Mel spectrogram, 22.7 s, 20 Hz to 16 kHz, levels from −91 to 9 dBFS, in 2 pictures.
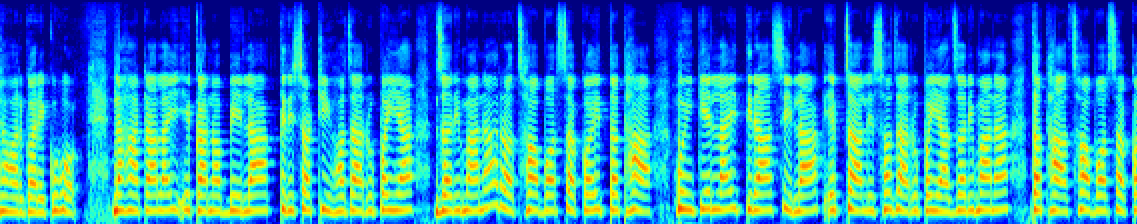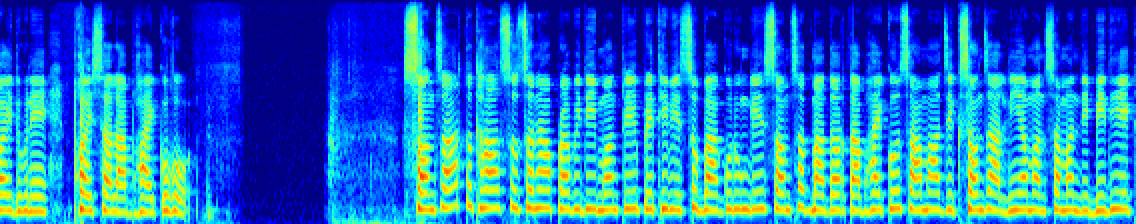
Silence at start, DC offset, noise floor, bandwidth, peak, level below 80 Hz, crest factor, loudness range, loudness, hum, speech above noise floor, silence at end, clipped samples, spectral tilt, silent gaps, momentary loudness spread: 0 s; under 0.1%; -71 dBFS; 14.5 kHz; -4 dBFS; -60 dBFS; 14 dB; 3 LU; -19 LUFS; none; 52 dB; 0.05 s; under 0.1%; -3 dB/octave; none; 4 LU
